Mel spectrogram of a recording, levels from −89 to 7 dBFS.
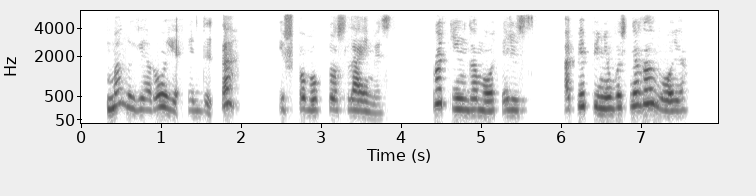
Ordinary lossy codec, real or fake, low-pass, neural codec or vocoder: AAC, 32 kbps; real; 5.4 kHz; none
